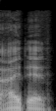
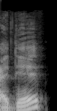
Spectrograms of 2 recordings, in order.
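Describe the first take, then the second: First: It falls at the end, like a statement. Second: It rises at the end, like a question.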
